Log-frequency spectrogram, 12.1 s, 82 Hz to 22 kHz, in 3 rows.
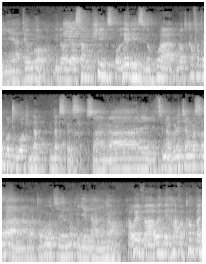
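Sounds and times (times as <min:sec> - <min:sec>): man speaking: 0:00.0 - 0:12.0
man saying drawn-out uhh: 0:01.2 - 0:01.9.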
